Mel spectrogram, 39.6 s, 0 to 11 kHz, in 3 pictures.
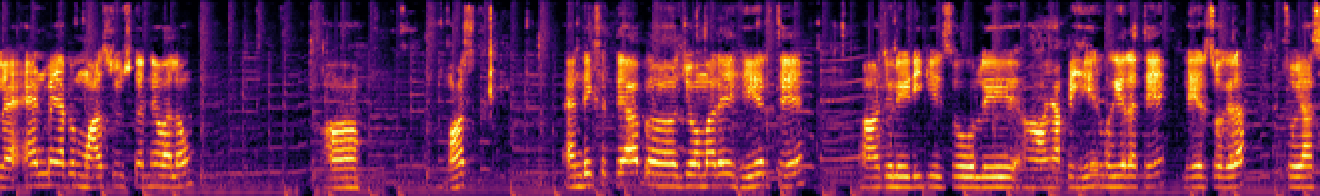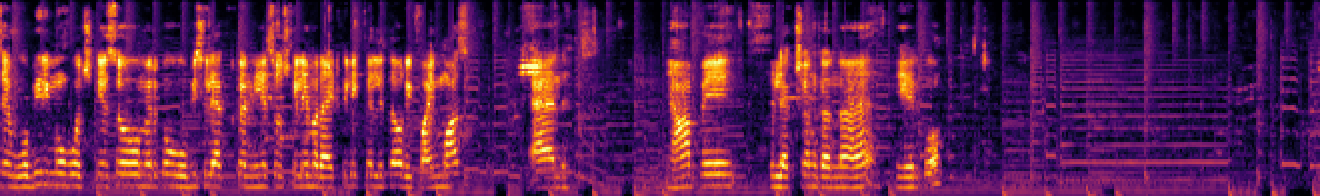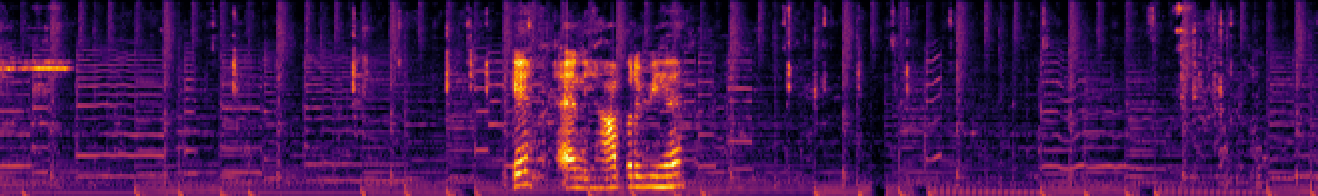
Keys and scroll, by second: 3.3 ctrl++, 6.9 ctrl++.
